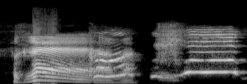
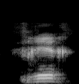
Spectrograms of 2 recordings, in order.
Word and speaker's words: frère: grave alors comment alors écoute comment ça se prononce frère très bien on dit pas frire on dit frère alors f r e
